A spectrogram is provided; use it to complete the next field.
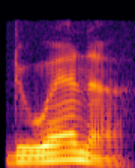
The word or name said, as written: duenna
